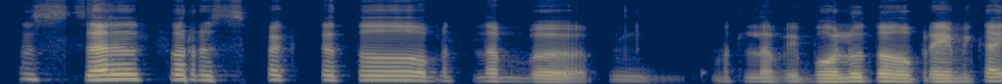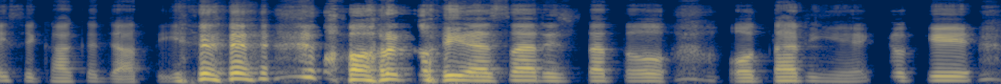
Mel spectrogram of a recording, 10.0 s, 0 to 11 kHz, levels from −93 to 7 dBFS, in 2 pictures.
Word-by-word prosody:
Self 200 Hz, 0 st, -5 dB
respect 180 Hz, +1 st, -17 dB
तो 175 Hz, -2 st, -8 dB
मतलब 130 Hz, -6 st, -12 dB, 0.6 s
मतलब 65 Hz, 0 st, -17 dB
बोलूँ 125 Hz, +3 st, -6 dB
तो 135 Hz, -3 st, -5 dB
प्रेमिका 125 Hz, +3 st, -9 dB
ही 150 Hz, -, -7 dB
सिखा 140 Hz, -4 st, -10 dB
के 125 Hz, +1 st, -18 dB
जाती 115 Hz, +4 st, -10 dB
है। 215 Hz, -, +10 dB, 0.7 s
और 190 Hz, +1 st, +9 dB
कोई 180 Hz, 0 st, +6 dB
ऐसा 155 Hz, +1 st, +4 dB
रिश्ता 145 Hz, -1 st, -4 dB
तो 140 Hz, -1 st, -6 dB, 0.4 s
होता 135 Hz, +3 st, -1 dB
नहीं 135 Hz, -3 st, -18 dB
है 120 Hz, +1 st, -15 dB
क्योंकि 155 Hz, +2 st, -2 dB
150 Hz, 130 wpm, -21 LUFS, 130-175 Hz, 0.7 s, है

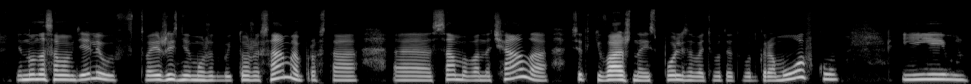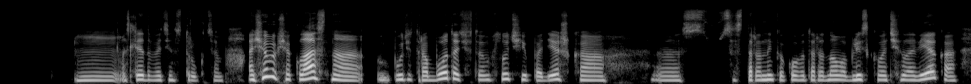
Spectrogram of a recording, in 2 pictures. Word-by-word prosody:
Не, 210 Hz, -, -3 dB
ну, 225 Hz, +1 st, +5 dB
на 235 Hz, 0 st, +5 dB
самом 220 Hz, 0 st, +2 dB
деле 245 Hz, +6 st, +1 dB
в 210 Hz, -3 st, -1 dB, 0.2 s
твоей 210 Hz, +1 st, +2 dB
жизни 210 Hz, -1 st, +3 dB
может 195 Hz, -1 st, +1 dB
быть 185 Hz, 0 st, -7 dB
то 205 Hz, 0 st, +1 dB
же 195 Hz, -, -2 dB
самое, 260 Hz, -, +2 dB
просто, 195 Hz, 0 st, -5 dB, 0.3 s
а, 195 Hz, -1 st, -2 dB
э, -, -, -5 dB
с -, -, -13 dB
самого 215 Hz, -4 st, -1 dB
начала 205 Hz, -, -1 dB, 0.2 s
всё-таки 225 Hz, -2 st, -5 dB
важно 200 Hz, -2 st, +5 dB
использовать 190 Hz, -2 st, -2 dB
вот 185 Hz, -1 st, -8 dB
эту 180 Hz, -1 st, -6 dB
вот 180 Hz, -1 st, -9 dB
граммовку 230 Hz, -, 0 dB, 0.6 s
и, 230 Hz, +1 st, +3 dB, 1.0 s
м, 190 Hz, 0 st, -3 dB
следовать 200 Hz, -1 st, -1 dB
инструкциям. 185 Hz, -2 st, -8 dB, 0.2 s
А -, -, +2 dB
еще 335 Hz, +10 st, +5 dB
вообще 280 Hz, -9 st, +2 dB
классно 225 Hz, -, +5 dB
будет 215 Hz, -, -3 dB
работать 235 Hz, +5 st, +3 dB
в -, -, -18 dB
твоём 210 Hz, -1 st, -4 dB
случае 245 Hz, -3 st, -1 dB
поддержка, 195 Hz, -1 st, -1 dB, 0.4 s
э, 190 Hz, -2 st, -5 dB
с 115 Hz, -6 st, -13 dB
со 195 Hz, -, -10 dB
стороны 205 Hz, +2 st, 0 dB
какого-то 200 Hz, 0 st, -3 dB
родного 205 Hz, +1 st, 0 dB
близкого 210 Hz, +1 st, 0 dB
человека, 210 Hz, +1 st, +1 dB
205 Hz, 150 wpm, -21 LUFS, 190-225 Hz, 1.0 s, ну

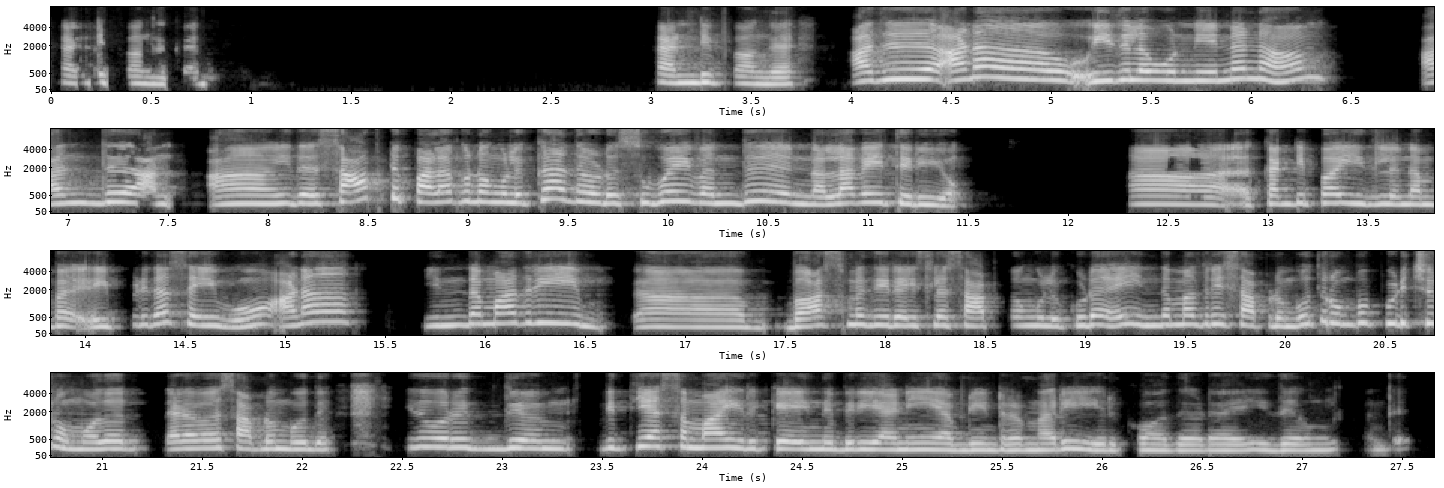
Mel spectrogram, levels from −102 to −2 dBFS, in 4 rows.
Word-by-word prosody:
கண்டிப்பாங்க 205 Hz, -3 st, -5 dB
கண் 180 Hz, 0 st, -12 dB, 2.2 s
கண்டிப்பாங்க. 215 Hz, -4 st, +1 dB, 0.4 s
அது 285 Hz, +3 st, +2 dB, 0.3 s
ஆனா, 370 Hz, +5 st, +5 dB, 0.6 s
இதில 295 Hz, +1 st, +3 dB
ஒண்ணு 275 Hz, 0 st, +1 dB
என்னான்னா, 325 Hz, -2 st, +2 dB, 0.8 s
அந்து 270 Hz, +2 st, -1 dB, 0.2 s
அந் 240 Hz, -, -2 dB, 0.2 s
அ -, -, +2 dB, 0.3 s
இத 255 Hz, +1 st, +2 dB, 0.2 s
சாப்ட்டு 380 Hz, +5 st, +4 dB
பழகுனவங்களுக்கு 300 Hz, +1 st, +2 dB
அதோட 290 Hz, -6 st, +1 dB
சுவை 310 Hz, +4 st, +2 dB
வந்து 260 Hz, +5 st, 0 dB, 0.3 s
நல்லாவே 260 Hz, +5 st, +3 dB
தெரியும். 205 Hz, -5 st, -1 dB, 0.9 s
ஆ -, -, +1 dB, 0.6 s
கண்டிப்பா. 250 Hz, +2 st, 0 dB
இதில 235 Hz, 0 st, -1 dB
நம்ப 230 Hz, +1 st, -1 dB, 0.2 s
இப்படி 265 Hz, +6 st, -10 dB
தான் 335 Hz, -2 st, -2 dB
செய்வோம். 255 Hz, +1 st, 0 dB
ஆனா, 325 Hz, +7 st, +2 dB, 0.6 s
இந்த 265 Hz, +4 st, -1 dB
மாதிரி, 330 Hz, +1 st, +1 dB, 0.5 s
அ -, -, +2 dB, 0.7 s
பாஸ்மதி 260 Hz, +3 st, 0 dB
ரைஸ்ல 255 Hz, +1 st, -1 dB
சாப்ட்டவங்களுக்கு 245 Hz, -1 st, -2 dB
கூட, 275 Hz, -, +1 dB, 0.2 s
இந்த 255 Hz, +2 st, -1 dB
மாதிரி 285 Hz, +1 st, -1 dB
சாப்பிடும் 240 Hz, -2 st, -1 dB
போது 315 Hz, +4 st, -2 dB
ரொம்ப 320 Hz, +2 st, -3 dB
பிடிச்சிரும். 315 Hz, -9 st, 0 dB
மொதல் 215 Hz, +1 st, -2 dB, 0.2 s
தடவை 225 Hz, +2 st, 0 dB
சாப்பிடும்போது, 210 Hz, -2 st, -1 dB, 0.4 s
"இது 270 Hz, -, -4 dB
ஒரு 255 Hz, -1 st, 0 dB
க்கும் 225 Hz, +1 st, -1 dB, 0.3 s
வித்தியாசமா 270 Hz, 0 st, +1 dB
இருக்கே! 220 Hz, 0 st, -1 dB
இந்த 205 Hz, -1 st, -1 dB
பிரியாணி!" 195 Hz, -1 st, 0 dB
அப்டின்ற 180 Hz, 0 st, -2 dB
மாரி 215 Hz, +4 st, -1 dB
இருக்கும். 175 Hz, 0 st, -5 dB
அதோட 170 Hz, 0 st, -3 dB, 0.3 s
இது 175 Hz, +1 st, -3 dB
அவுங்களுக்கு 180 Hz, +2 st, -8 dB
வந்து. 190 Hz, -, -16 dB
245 Hz, 125 wpm, -22 LUFS, 210-280 Hz, 2.2 s, ஆனா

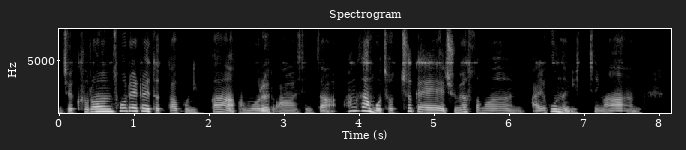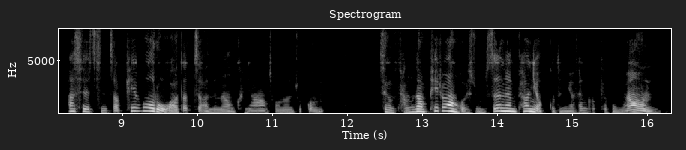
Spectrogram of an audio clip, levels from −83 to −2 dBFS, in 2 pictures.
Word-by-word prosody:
이제 180 Hz, -, -6 dB
그런 235 Hz, +3 st, +5 dB
소리를 285 Hz, 0 st, +2 dB
듣다 180 Hz, -4 st, -5 dB
보니까 160 Hz, +6 st, -4 dB
아무래도 160 Hz, -1 st, -4 dB
아 155 Hz, +1 st, -8 dB
진짜 160 Hz, +1 st, -8 dB
항상 310 Hz, -1 st, +2 dB
뭐 165 Hz, -4 st, +2 dB
저축의 195 Hz, -, -1 dB
중요성은 175 Hz, -5 st, -9 dB
알고는 185 Hz, -, -1 dB
있지만 155 Hz, 0 st, -8 dB, 0.5 s
사실 255 Hz, -2 st, -3 dB
진짜 170 Hz, -4 st, -10 dB
피부로 295 Hz, -3 st, +3 dB
와닿지 185 Hz, +5 st, -4 dB
않으면 145 Hz, 0 st, -11 dB
그냥 155 Hz, 0 st, -11 dB
저는 150 Hz, -1 st, -16 dB
쪼끔 160 Hz, +7 st, -15 dB, 0.7 s
지금 200 Hz, -3 st, -6 dB
당장 220 Hz, +4 st, +3 dB
필요한 300 Hz, -2 st, +6 dB
거에 145 Hz, -8 st, -7 dB
좀 140 Hz, 0 st, -16 dB
쓰는 270 Hz, -, +5 dB
편이었거든요, 140 Hz, -, -1 dB
생각해 175 Hz, -1 st, -16 dB, 0.2 s
보면. 145 Hz, 0 st, 0 dB
175 Hz, 285 characters per minute, -27 LUFS, 155-235 Hz, 0.7 s, 필요한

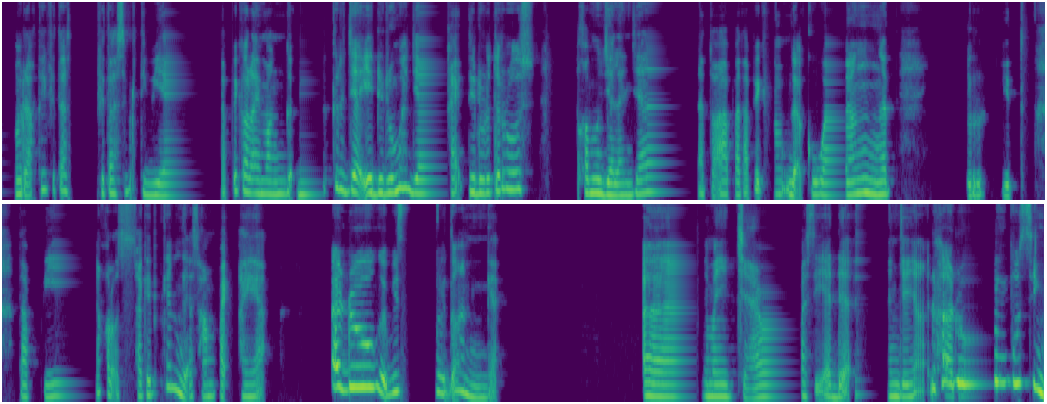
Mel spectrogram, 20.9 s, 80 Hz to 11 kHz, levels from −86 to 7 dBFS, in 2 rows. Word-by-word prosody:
beraktivitas, 255 Hz, +4 st, -4 dB, 0.3 s
aktivitas 215 Hz, -1 st, -4 dB
seperti 245 Hz, -, -9 dB
bia 180 Hz, -1 st, 0 dB, 0.5 s
tapi 245 Hz, -, -7 dB
kalo 230 Hz, -3 st, +1 dB
emang 205 Hz, -1 st, 0 dB
gak 240 Hz, -, -6 dB, 0.3 s
kerja 255 Hz, -4 st, +2 dB
ya, 225 Hz, -, +6 dB
di 220 Hz, -, +4 dB
rumah 260 Hz, +7 st, +4 dB
jangan 210 Hz, -2 st, 0 dB
kayak 220 Hz, -, -5 dB
tidur 220 Hz, -2 st, +2 dB
terus, 275 Hz, +3 st, -1 dB, 0.4 s
kamu 220 Hz, -1 st, +4 dB
jalan-jalan 210 Hz, +5 st, 0 dB, 0.2 s
atau -, -, -9 dB
apa, 200 Hz, 0 st, -3 dB
tapi 135 Hz, -, -3 dB
gak 205 Hz, -2 st, -3 dB
kuat 190 Hz, -1 st, -3 dB
banget, 200 Hz, +1 st, +3 dB, 0.8 s
tur 180 Hz, +2 st, -3 dB, 0.2 s
gitu. 170 Hz, -1 st, -7 dB, 0.4 s
Tapi 200 Hz, +2 st, -6 dB, 0.2 s
kalo 220 Hz, -5 st, -5 dB
sakit 215 Hz, +2 st, -5 dB
kan 335 Hz, -5 st, 0 dB
gak 205 Hz, -4 st, -1 dB
sampe 195 Hz, +2 st, -2 dB
kayak, 195 Hz, -1 st, -3 dB, 0.6 s
"Aduh 345 Hz, 0 st, +8 dB
gak -, -, +6 dB
bisa," 270 Hz, +3 st, +1 dB, 0.4 s
itu 240 Hz, -, -6 dB
kan 255 Hz, -, +3 dB
enggak. 175 Hz, -2 st, -3 dB, 1.4 s
Eee, 195 Hz, -1 st, +2 dB
namanya 195 Hz, 0 st, +3 dB
cewek 190 Hz, +2 st, -3 dB
pasti 205 Hz, 0 st, -4 dB
ada 185 Hz, -1 st, 0 dB, 0.4 s
manjanya. 195 Hz, +3 st, +1 dB
"Aduh, 390 Hz, +2 st, +3 dB
aduh, 420 Hz, -1 st, +4 dB
pusing." 405 Hz, -8 st, +6 dB
210 Hz, 140 wpm, -21 LUFS, 195-255 Hz, 1.4 s, Aduh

